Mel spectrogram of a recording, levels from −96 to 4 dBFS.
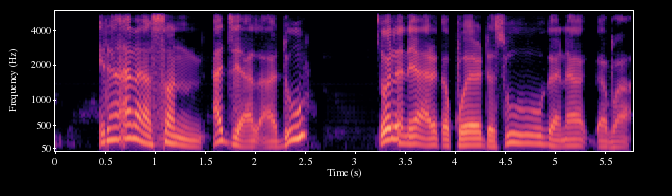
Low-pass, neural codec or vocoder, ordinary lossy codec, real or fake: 5.4 kHz; codec, 16 kHz, 4 kbps, X-Codec, HuBERT features, trained on LibriSpeech; none; fake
